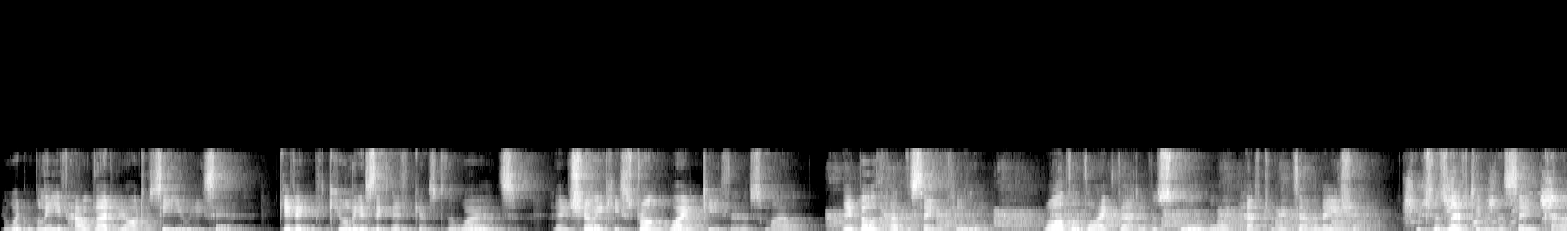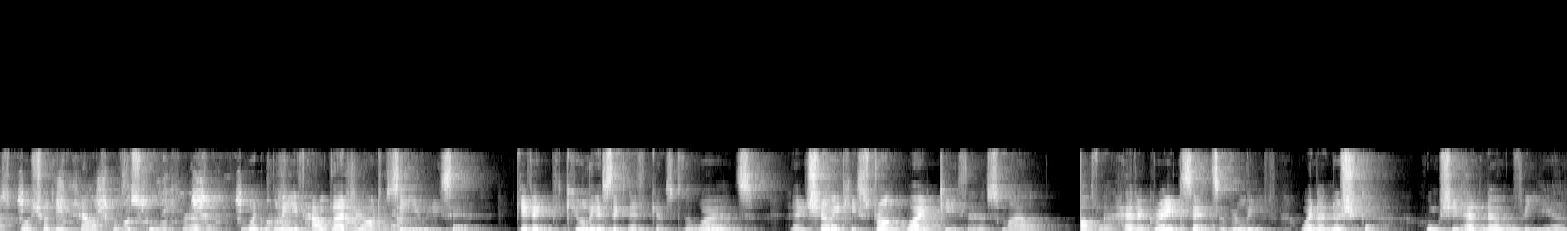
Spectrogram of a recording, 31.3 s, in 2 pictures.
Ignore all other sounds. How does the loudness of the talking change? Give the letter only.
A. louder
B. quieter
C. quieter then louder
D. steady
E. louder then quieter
D.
